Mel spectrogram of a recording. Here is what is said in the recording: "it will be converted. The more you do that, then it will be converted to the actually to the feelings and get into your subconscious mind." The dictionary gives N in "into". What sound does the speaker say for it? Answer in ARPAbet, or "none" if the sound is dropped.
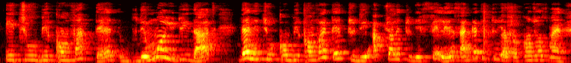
none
